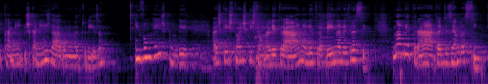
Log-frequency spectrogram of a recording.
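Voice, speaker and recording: A woman with a Brazilian Portuguese accent teaching a remote class, explaining each task patiently and slowly with affectionate little words. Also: medium pitch, a little mellow, slight background noise. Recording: echoey room with long reverb.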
